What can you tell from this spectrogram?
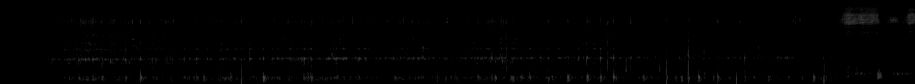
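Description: Popcorn popping in hot oil in a pan under a glass lid: faint sizzling with many quick sharp pops. A few louder hissing bursts come near the end.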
